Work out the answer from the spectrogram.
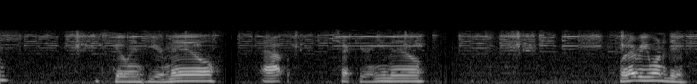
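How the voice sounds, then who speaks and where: Male app demonstrator, casual and halting delivery, muffled lo-fi camera audio with music behind. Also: medium pitch. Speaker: app developer presenting a demo. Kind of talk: informal software demo narration.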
